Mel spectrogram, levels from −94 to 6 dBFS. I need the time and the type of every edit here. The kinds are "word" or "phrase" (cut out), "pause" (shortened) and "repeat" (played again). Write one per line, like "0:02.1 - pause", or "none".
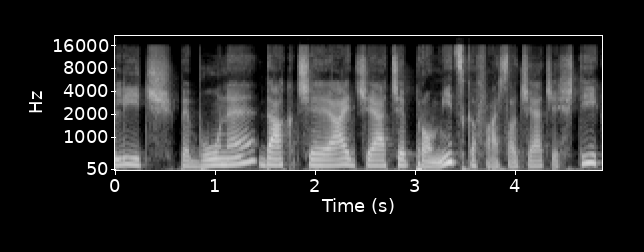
0:01.8 - phrase
0:02.4 - word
